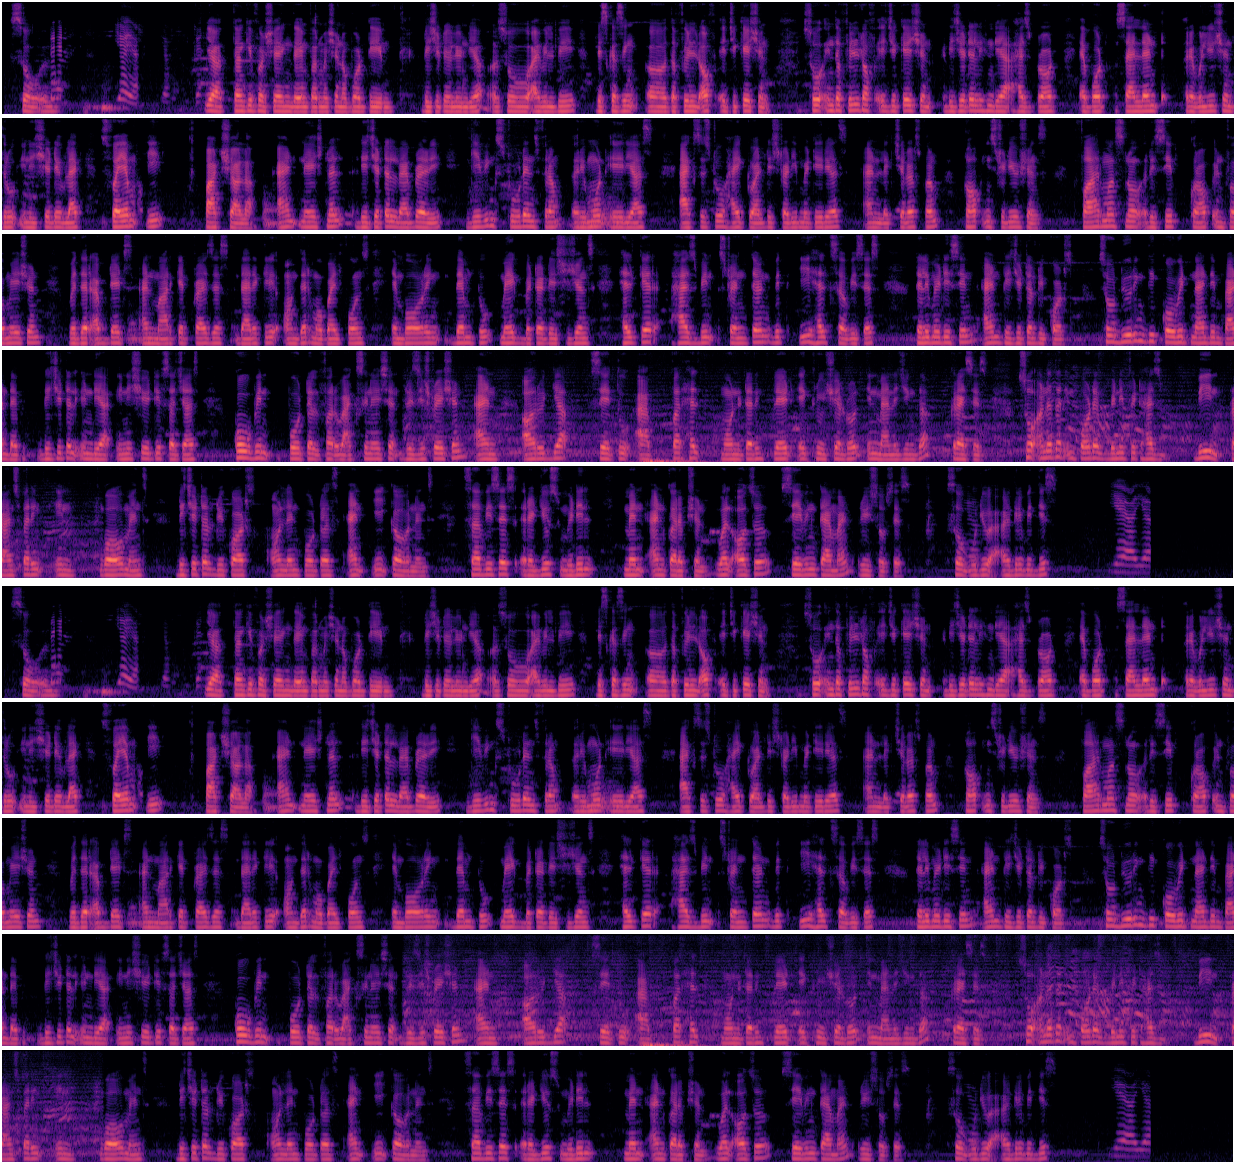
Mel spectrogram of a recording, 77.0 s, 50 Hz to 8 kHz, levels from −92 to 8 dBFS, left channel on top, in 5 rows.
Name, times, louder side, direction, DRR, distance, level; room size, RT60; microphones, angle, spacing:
voice 1, 0.1-0.7 1.2-1.4 2.5-16.4 16.6-17.4 17.9-20.9 21.2-23.5 23.9-27.1 27.4-28.4 28.9-31.3 31.6-35.4 35.7-44.2 44.5-48.6 49.1-53.3 53.6-54.3 54.6-54.9 55.2-60.7 61.1-62.5 62.8-63.4 63.8-67.0 67.4-69.0 69.4-72.9 73.4-74.8, left 3 dB, 25° left, 0.3 m, -30 dB
Fire, 41.4-58.8, equal, 5° right, 4.5 m, -59 dB
sound 1, 51.2-62.9, right 1 dB, 50° right, 2.9 m, -42 dB
voice 2, 75.5-76.0, left 3 dB, 60° left, 2.8 m, -43 dB
open air
head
